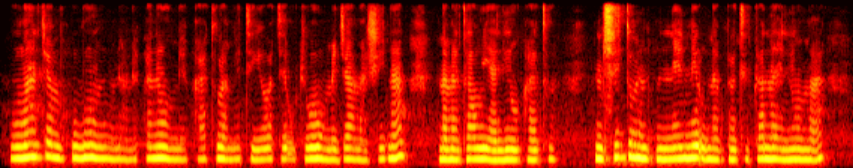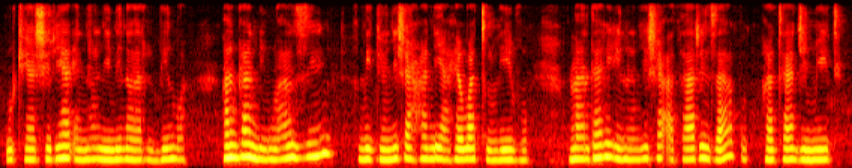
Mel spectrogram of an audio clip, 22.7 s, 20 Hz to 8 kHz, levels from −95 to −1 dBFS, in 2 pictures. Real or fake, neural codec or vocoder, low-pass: fake; autoencoder, 22.05 kHz, a latent of 192 numbers a frame, VITS, trained on one speaker; 7.2 kHz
